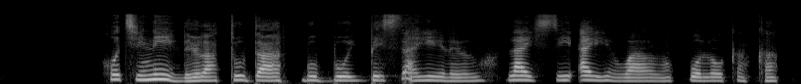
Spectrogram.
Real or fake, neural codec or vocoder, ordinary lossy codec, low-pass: fake; codec, 16 kHz in and 24 kHz out, 0.4 kbps, LongCat-Audio-Codec, two codebook decoder; none; 10.8 kHz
